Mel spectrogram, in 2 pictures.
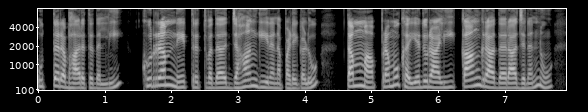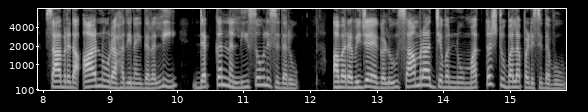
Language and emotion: Kannada, neutral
